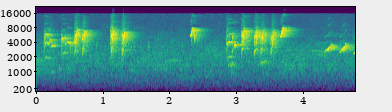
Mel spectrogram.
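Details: Male Van Hasselt's sunbird in full song, a tutor recording for mute young birds. Clusters of shrill, high chirps and buzzy twitters come in short groups, ending with two lower, rising whistled notes.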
